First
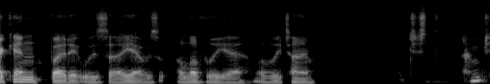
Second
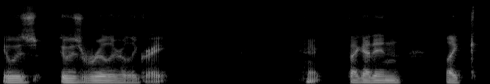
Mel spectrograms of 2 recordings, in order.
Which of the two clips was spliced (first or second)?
second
